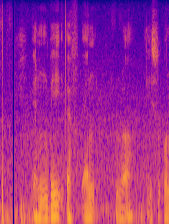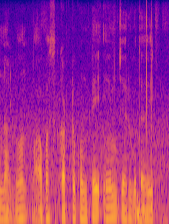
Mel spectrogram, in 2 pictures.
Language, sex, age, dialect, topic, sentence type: Telugu, male, 51-55, Telangana, banking, question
